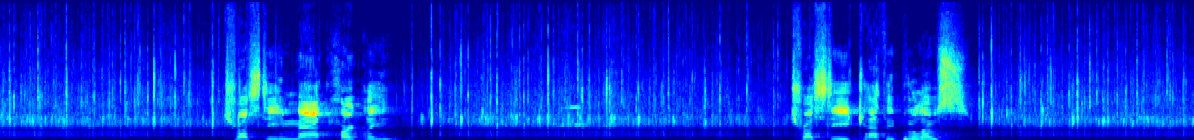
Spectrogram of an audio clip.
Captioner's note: applause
